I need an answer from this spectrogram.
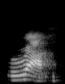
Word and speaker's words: rough: If you have the word r o u g h, it sounds raf raph.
